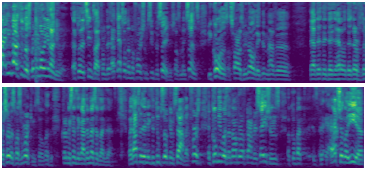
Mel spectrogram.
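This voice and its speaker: Fast-talking rabbi with a husky voice. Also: male voice, high-pitched, a little mellow. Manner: retells the story briskly, acting out dialogue; mixes Hebrew and Yiddish terms into his teaching. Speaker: rabbi teaching a class. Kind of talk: Torah class lecture.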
